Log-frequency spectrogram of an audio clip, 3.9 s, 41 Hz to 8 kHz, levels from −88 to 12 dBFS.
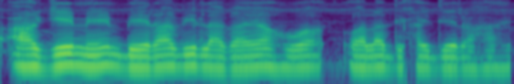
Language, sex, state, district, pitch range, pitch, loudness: Hindi, male, Arunachal Pradesh, Lower Dibang Valley, 115-130 Hz, 120 Hz, -18 LUFS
